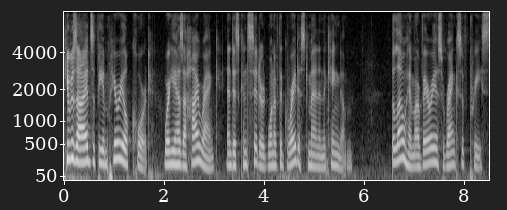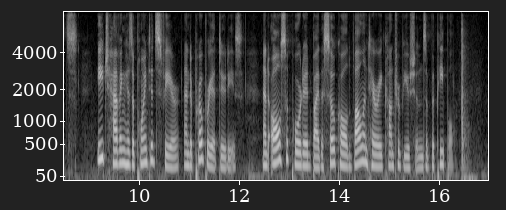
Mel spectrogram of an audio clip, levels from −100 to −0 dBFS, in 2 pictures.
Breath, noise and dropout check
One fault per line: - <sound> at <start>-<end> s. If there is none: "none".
- thud at 16.4-16.8 s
